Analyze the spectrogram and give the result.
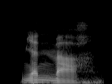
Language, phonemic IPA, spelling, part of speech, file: French, /mjan.maʁ/, Myanmar, proper noun, LL-Q150 (fra)-Myanmar.wav
- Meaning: Myanmar (a country in Southeast Asia)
